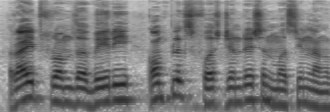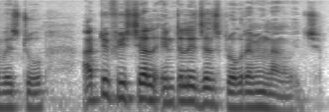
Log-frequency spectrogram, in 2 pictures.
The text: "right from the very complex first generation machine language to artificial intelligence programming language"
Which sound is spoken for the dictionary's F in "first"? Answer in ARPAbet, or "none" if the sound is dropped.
P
